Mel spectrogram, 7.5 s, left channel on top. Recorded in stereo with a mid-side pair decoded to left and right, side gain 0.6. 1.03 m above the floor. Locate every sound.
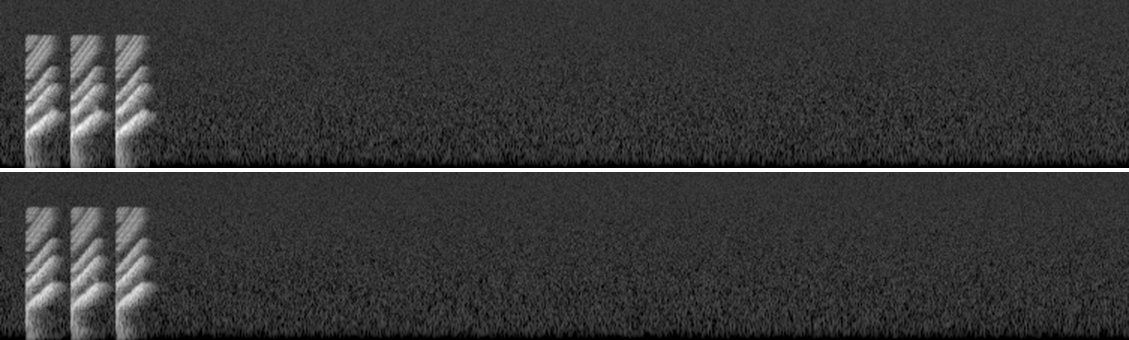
0.2 s an alarm: 45° left, 2 m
